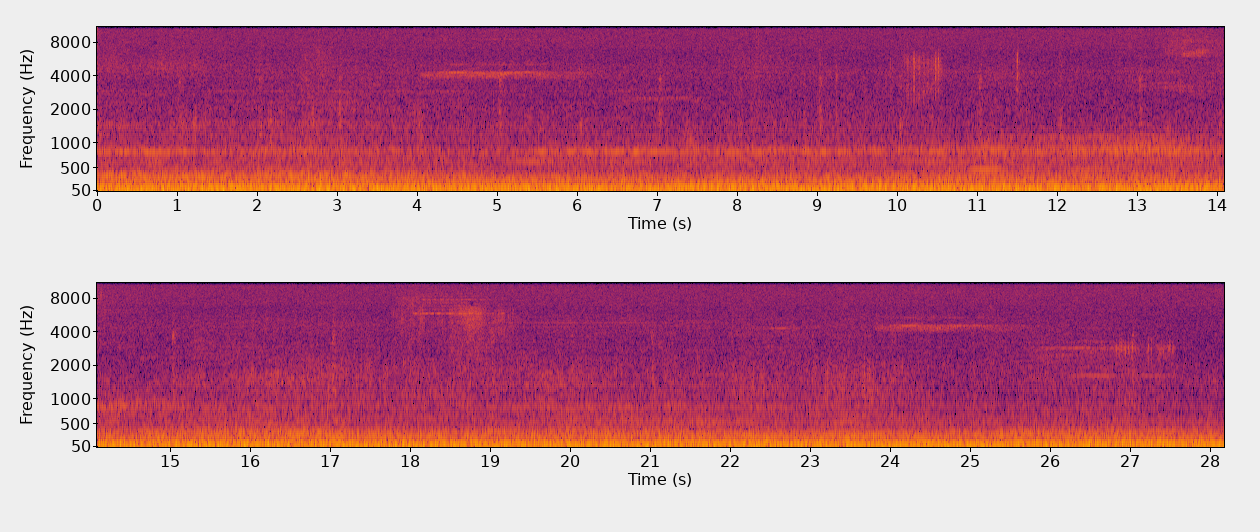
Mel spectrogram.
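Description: A deep engine rumbles steadily.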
